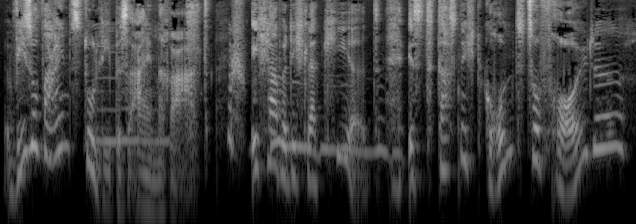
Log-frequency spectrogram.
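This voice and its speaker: A woman's voice: mid-range voice, huge pitch swings, slow pace, darkish tone, full character voice. A woman playing a prim, pompous house cat in a children's radio play, talking in a sniffy, know-it-all way. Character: fussy, pompous house cat named Long John.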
